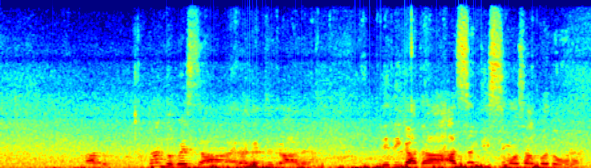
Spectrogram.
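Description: A group of men talk among themselves.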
